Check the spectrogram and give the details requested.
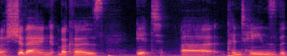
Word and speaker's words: shebang: bang so we have hashbang which over the years I guess got shortened to just shabang it's if you Google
